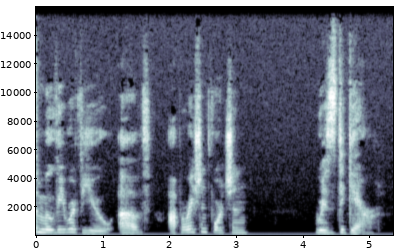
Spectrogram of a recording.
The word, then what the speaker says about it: Ruse de guerre: That's how you say it. Watch this. – French. Riz de Guerre. French. Riz de Guerre. French. Riz de Guerre. French. – See? – Riz de Guerre. – It's not even hard. But Americans can't speak French. They won't use their accent.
